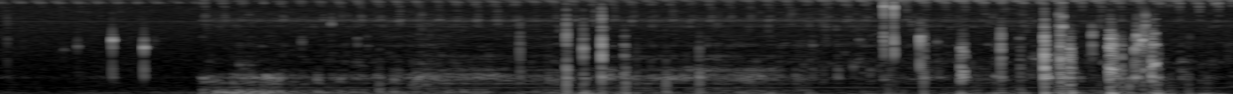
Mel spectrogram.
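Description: A boat's motor running on the water, coming in about a second in as a steady low rumble, with many sharp knocks and clicks on top.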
